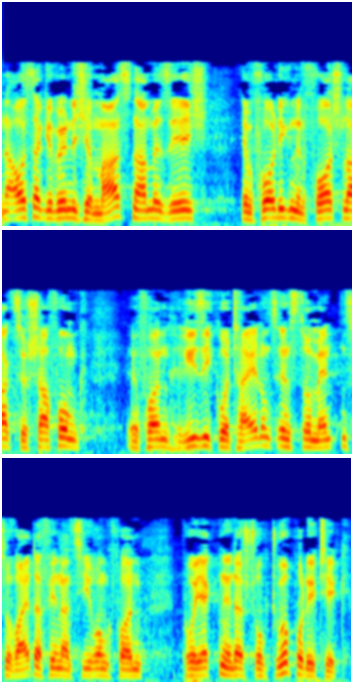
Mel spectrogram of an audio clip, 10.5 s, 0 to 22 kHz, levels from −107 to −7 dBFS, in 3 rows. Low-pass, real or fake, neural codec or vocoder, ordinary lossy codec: 7.2 kHz; fake; codec, 24 kHz, 3.1 kbps, DualCodec; MP3, 48 kbps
